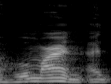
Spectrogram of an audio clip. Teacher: ada huruf mim mati atau sukun bertemu dengan huruf ain, cara bacanya terang di bibir dengan mulut tertutup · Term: Idhar safawi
